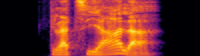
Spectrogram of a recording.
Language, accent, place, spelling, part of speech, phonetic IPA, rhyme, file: German, Germany, Berlin, glazialer, adjective, [ɡlaˈt͡si̯aːlɐ], -aːlɐ, De-glazialer.ogg
- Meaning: inflection of glazial: 1. strong/mixed nominative masculine singular 2. strong genitive/dative feminine singular 3. strong genitive plural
